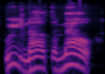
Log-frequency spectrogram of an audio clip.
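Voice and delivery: high mocking quote of a brag; mock announcement. Mocking the YouTube brag, high braggart voice. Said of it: "announce that shit".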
